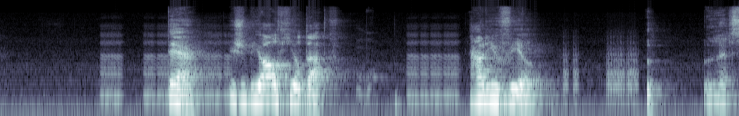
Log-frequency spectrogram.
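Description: Quick blipping tones from a game sound along with text.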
